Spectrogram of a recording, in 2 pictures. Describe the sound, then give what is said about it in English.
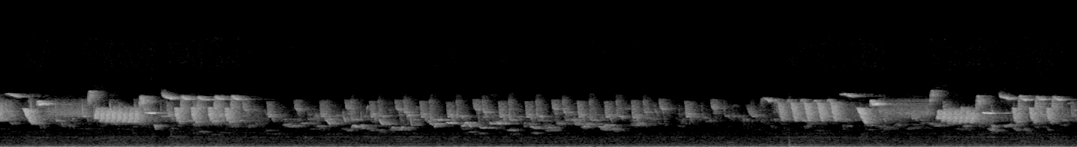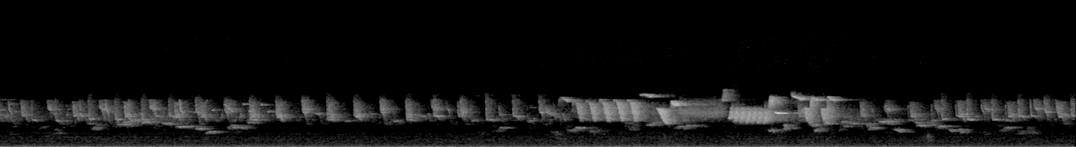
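A lively outdoor birdsong chorus of chiffchaffs, wrens and a blackcap: bright, rapid trilling songs burst out every few seconds over steady chirping and twittering, with the blackcap's softer, rising and falling fluting notes in the background and no voices. “There definitely were chiff-chaffs, definitely were definitely wrens, but there was also a black cap, sort of fluting notes in the background, which were sort of just rising and falling”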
